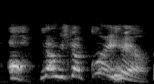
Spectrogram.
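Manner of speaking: high, loud exclamation of surprise; mock exclamation. Fan quotes favorite riff from the show, mock exclamation. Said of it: "Serco just exclaims".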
